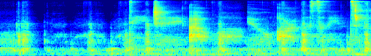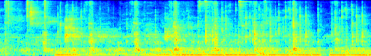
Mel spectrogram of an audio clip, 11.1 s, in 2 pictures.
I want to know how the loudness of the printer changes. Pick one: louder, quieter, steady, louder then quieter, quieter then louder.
louder.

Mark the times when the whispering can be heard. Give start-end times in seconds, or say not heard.
1.9-9.8.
